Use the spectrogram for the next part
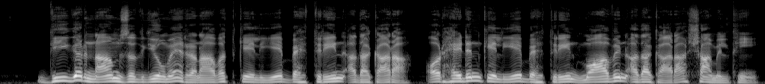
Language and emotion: Urdu, neutral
